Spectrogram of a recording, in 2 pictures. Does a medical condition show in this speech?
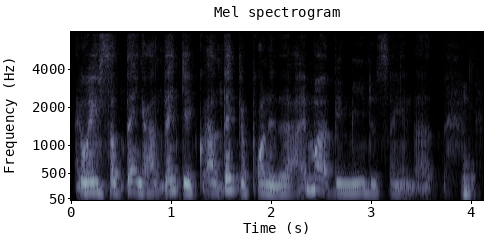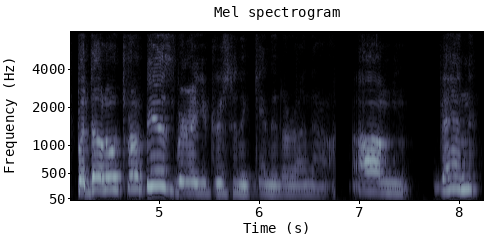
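Yes: cerebral palsy; mild case.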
